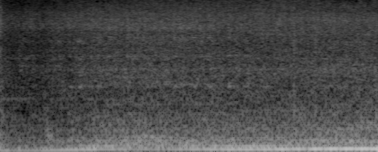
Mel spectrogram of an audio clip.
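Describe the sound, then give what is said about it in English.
A heavy truck engine is started and rumbles low and steady, its drone building slightly in loudness as the truck drives away. No voices. “I asked what was there, but he didn't reply, just started the truck and we drove.”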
